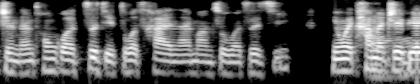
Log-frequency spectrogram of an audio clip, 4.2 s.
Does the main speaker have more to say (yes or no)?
yes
